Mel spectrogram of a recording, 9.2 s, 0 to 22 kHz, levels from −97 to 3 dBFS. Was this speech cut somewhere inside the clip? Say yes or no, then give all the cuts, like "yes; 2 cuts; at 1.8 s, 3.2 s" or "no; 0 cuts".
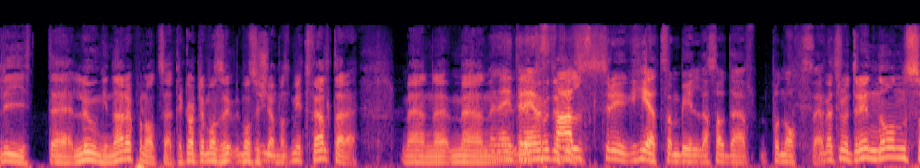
no; 0 cuts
